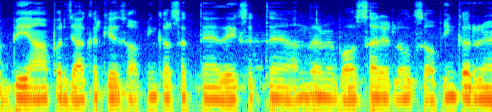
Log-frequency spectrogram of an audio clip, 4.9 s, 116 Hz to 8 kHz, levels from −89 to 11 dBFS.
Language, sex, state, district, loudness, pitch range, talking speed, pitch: Hindi, male, Bihar, West Champaran, -18 LUFS, 95-100 Hz, 255 wpm, 100 Hz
